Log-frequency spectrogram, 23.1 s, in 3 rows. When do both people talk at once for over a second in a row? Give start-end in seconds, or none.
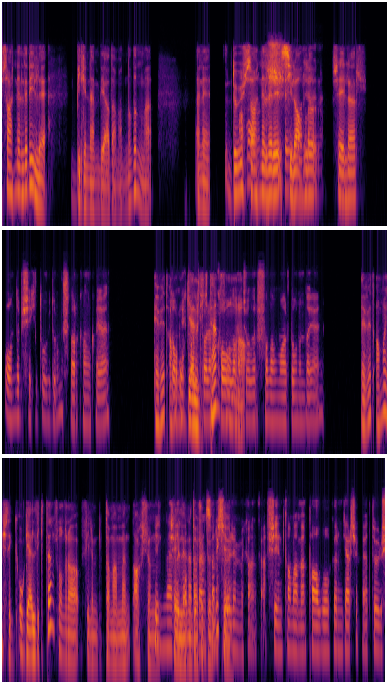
4.7-6.3, 11.1-12.6, 18.4-20.0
